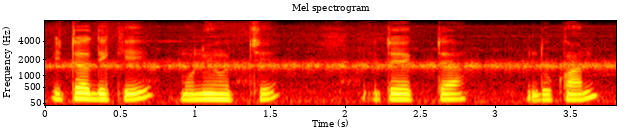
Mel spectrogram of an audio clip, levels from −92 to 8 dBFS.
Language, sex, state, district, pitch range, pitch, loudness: Bengali, male, West Bengal, Cooch Behar, 140-150 Hz, 145 Hz, -18 LUFS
